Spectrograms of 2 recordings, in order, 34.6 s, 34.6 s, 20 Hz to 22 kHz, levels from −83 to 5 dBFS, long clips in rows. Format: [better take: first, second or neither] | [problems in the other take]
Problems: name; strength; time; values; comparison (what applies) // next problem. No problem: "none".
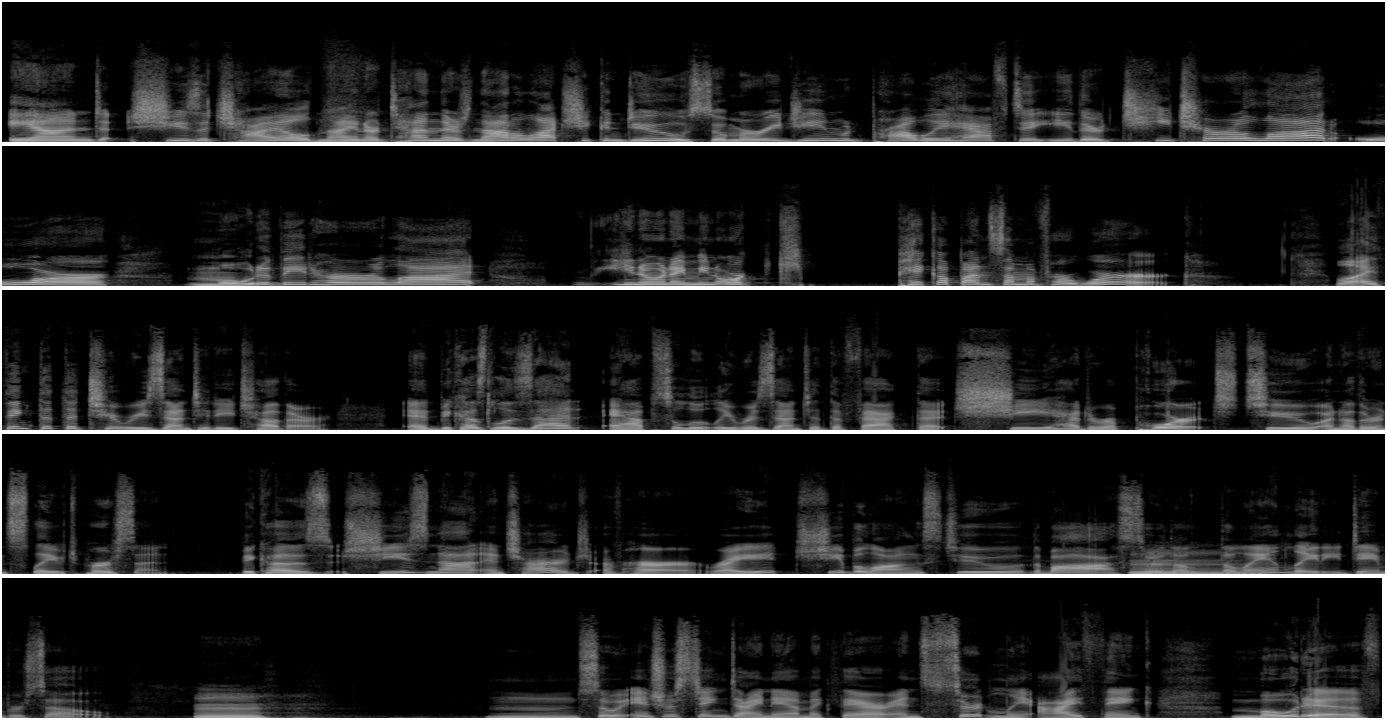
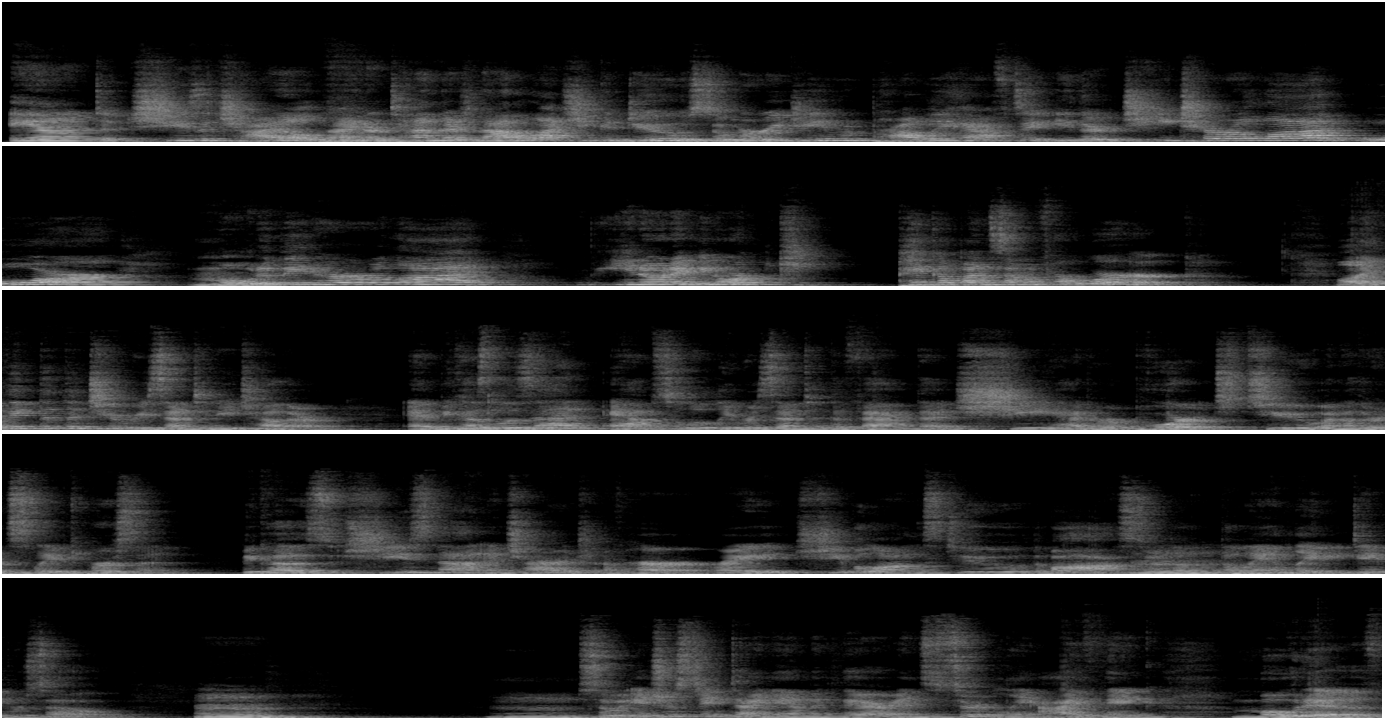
first | off-mic speech; far // room echo; noticeable; dies away in 0.5 s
